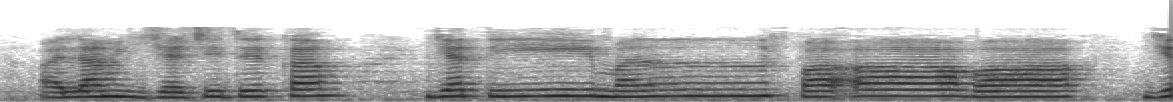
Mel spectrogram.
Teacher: أَلَمْ يَجِدْكَ، علم میں میم ساکن کے بعد حروف اظہار میں سے آ رہے ہیں جو کہ 26 ہیں، تو یہاں پہ ہم میم ساکن کا اظہار کریں گے. یجد میں دال کے اوپر قلقلہ کریں گے. علم یجدک یتیما فآوی، یتیم میں یا مدہ آ رہی ہے، مل میں اخفا کریں گے، تنوین ہے، تنوین کے بعد حروف اخفا میں سے فا آ رہا ہے.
